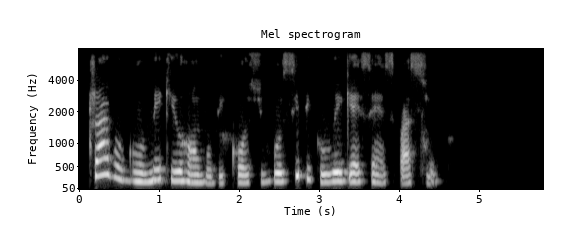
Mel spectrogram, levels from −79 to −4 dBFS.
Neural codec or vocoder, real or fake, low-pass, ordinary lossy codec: codec, 16 kHz, 8 kbps, FunCodec, trained on Chinese and English, 25 frames a second; fake; 7.2 kHz; none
